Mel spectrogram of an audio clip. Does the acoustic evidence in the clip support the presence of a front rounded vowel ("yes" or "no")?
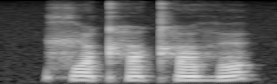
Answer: yes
